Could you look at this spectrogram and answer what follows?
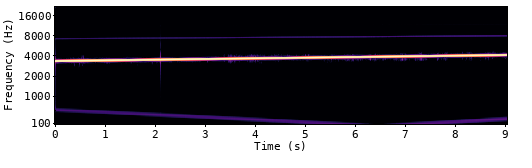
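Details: Online hearing test: a steady high-pitched pure tone with a faint lower tone sweeping down then up.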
